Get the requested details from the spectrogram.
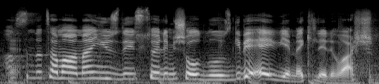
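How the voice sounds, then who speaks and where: A woman hosts a local TV programme, interviewing business owners in a chatty, polite, wordy style. She talks fast, with a high-pitched voice and big pitch swings, and music plays behind her.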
